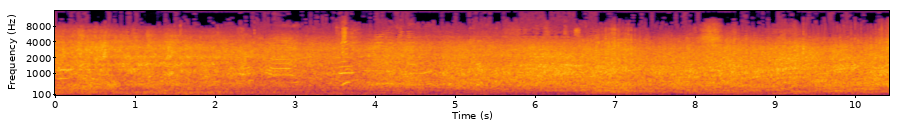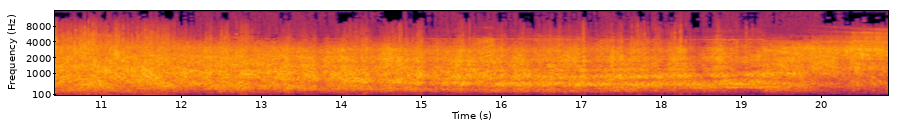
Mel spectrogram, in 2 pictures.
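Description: An aircraft performs overhead at the 1994 Woodford Airshow, a sustained, loud engine roar that swells and shifts in pitch as it climbs, heard continuously from a distance with crowd ambience.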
